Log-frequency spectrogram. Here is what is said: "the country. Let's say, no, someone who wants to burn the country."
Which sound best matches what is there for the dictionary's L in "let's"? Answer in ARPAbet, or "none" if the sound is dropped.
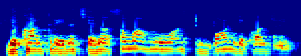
N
